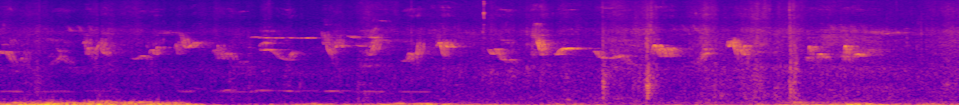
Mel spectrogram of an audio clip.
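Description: Songbirds chirping, a rapid run of many short calls repeating throughout. A low rumble in the first two seconds is louder than the birds.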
